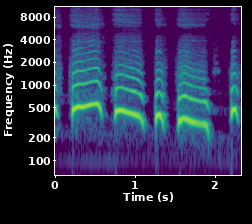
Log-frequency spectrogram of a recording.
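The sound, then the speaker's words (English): Wood pigeon calling in a garden, five loud hooting coos in a halting rhythm, each a low, steady note a fraction of a second long, with short gaps between them. “P-Flax's garden, the lowly call of a wood pigeon”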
